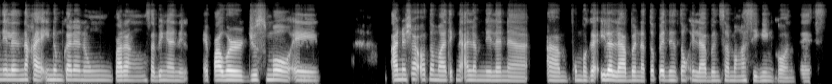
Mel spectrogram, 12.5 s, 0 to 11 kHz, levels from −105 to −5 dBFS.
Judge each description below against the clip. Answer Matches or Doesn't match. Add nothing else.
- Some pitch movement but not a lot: Doesn't match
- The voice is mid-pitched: Matches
